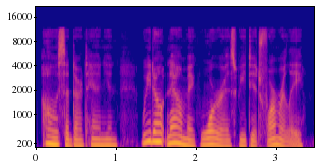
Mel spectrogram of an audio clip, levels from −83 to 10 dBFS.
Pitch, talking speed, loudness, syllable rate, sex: 170 Hz, 205 wpm, -16 LUFS, 5.4 syllables/s, female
